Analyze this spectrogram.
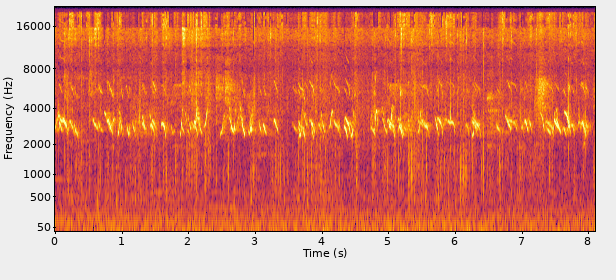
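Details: Baby chicks chirping: continuous high, thin peeps rising and falling in quick succession from several chicks, over a steady low rumbling background noise.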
